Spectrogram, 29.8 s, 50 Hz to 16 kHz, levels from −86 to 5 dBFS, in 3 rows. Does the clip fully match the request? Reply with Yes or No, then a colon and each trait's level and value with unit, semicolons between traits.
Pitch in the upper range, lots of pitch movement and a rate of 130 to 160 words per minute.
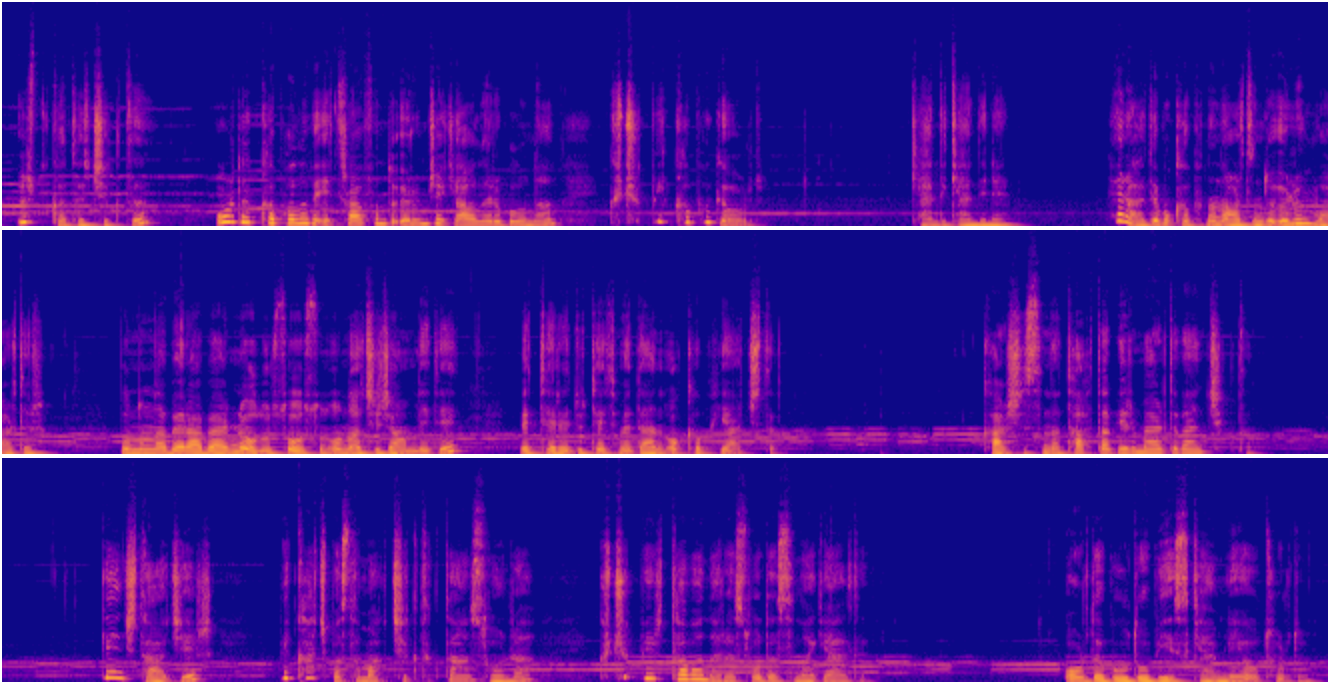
No: high, 215 Hz; wide, 7.5 semitones; average, 115 wpm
